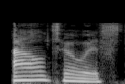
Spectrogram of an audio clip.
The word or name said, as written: altoist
